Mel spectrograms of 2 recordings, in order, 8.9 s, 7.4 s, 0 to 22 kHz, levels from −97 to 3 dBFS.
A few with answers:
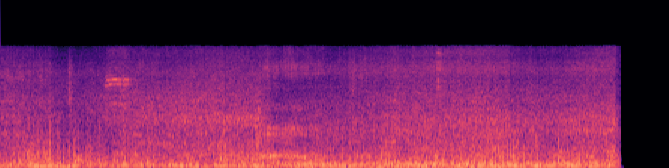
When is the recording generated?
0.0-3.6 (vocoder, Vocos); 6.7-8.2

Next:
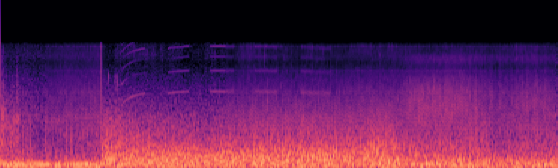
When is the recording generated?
0.6-1.4 (vocoder, Vocos); 3.0-7.4

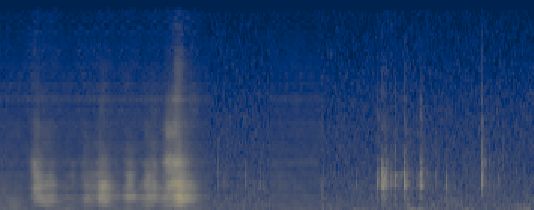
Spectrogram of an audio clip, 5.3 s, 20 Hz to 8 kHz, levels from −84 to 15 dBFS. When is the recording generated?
0.0-2.1 (vocoder, Vocos); 2.7-3.2

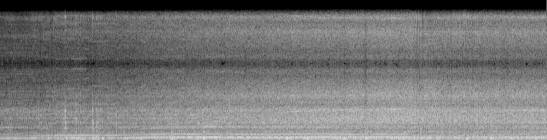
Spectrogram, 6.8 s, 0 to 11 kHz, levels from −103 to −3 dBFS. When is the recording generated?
0.0-0.7 (vocoder, Vocos); 5.2-6.0

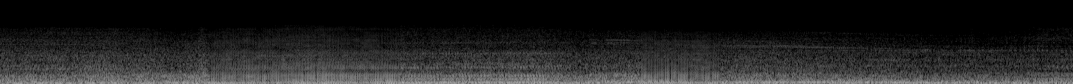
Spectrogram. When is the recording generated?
2.1-4.0 (vocoder, Vocos); 6.4-7.2

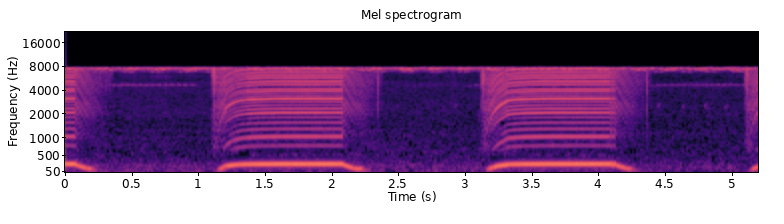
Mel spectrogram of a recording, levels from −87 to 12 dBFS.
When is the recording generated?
0.4-1.2 (vocoder, Vocos)

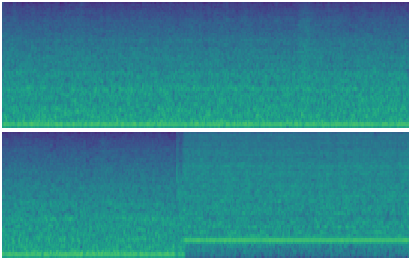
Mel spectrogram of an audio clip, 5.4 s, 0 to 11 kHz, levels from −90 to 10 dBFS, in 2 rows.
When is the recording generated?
none

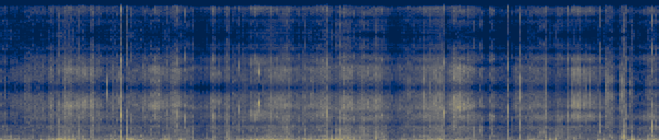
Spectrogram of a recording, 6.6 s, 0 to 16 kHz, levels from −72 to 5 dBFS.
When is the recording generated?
1.9-3.1 (vocoder, Vocos); 3.7-4.5; 5.4-5.9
